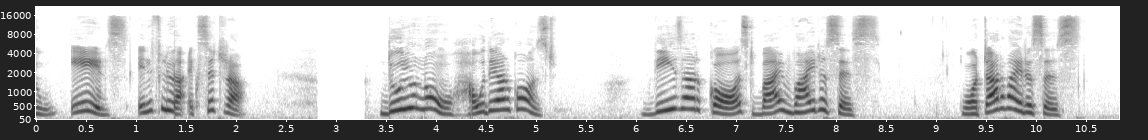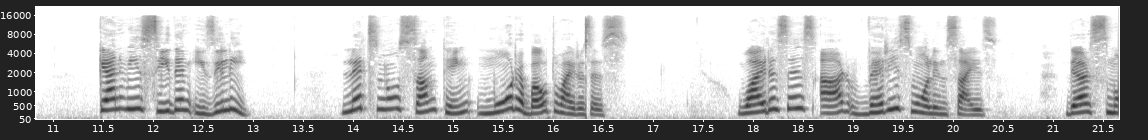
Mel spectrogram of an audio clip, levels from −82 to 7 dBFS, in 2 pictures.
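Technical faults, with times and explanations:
1.39 s, 4.34–4.37 s, 8.66 s and 16.34 s: damaged data in a compressed stream. Corrupted bytes make the decoder misread frames and lose sync, so each spot gives a short chirp or blip, the longest lasting about 36 ms at 4.34 s.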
